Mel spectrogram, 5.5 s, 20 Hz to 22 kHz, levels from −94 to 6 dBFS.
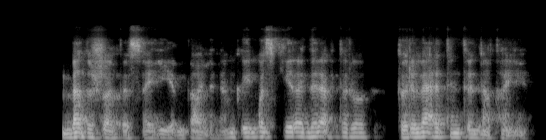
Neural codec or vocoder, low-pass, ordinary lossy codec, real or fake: codec, 16 kHz, 4.8 kbps, FACodec; 7.2 kHz; Opus, 24 kbps; fake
